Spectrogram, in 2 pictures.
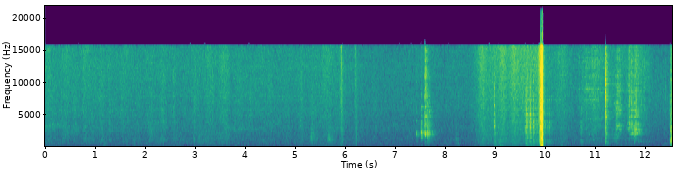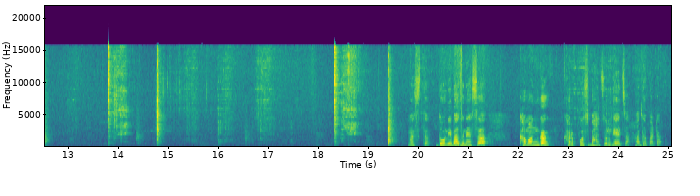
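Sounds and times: faint background noise: 0.0 - 25.0
metal turner scraping on a griddle: 10.6 - 12.1, 13.8 - 17.6, 18.3 - 19.0.

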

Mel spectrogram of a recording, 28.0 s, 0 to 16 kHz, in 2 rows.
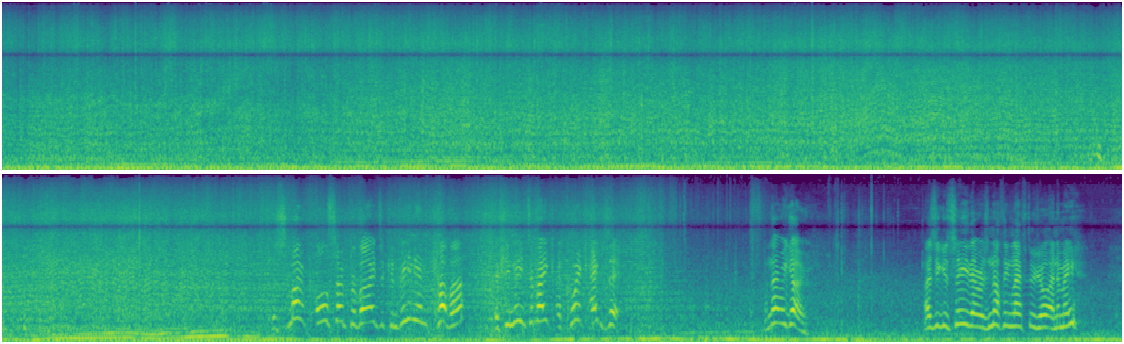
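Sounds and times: firework fountain hissing: 0.0 - 25.0.

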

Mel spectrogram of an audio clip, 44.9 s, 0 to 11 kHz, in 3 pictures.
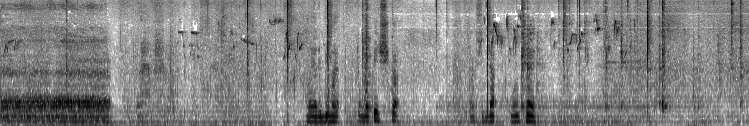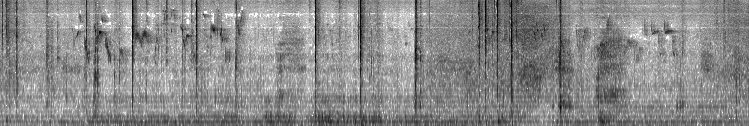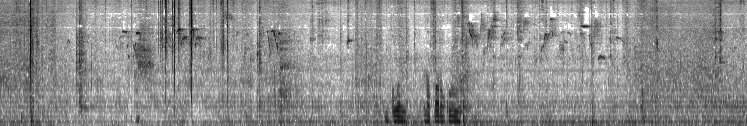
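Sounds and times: camp gear clicks and knocks: 8.6 - 20.4, 21.1 - 26.8, 28.4 - 38.4
soft rustling: 12.0 - 17.4, 22.4 - 26.9, 28.5 - 32.4, 42.4 - 44.9.

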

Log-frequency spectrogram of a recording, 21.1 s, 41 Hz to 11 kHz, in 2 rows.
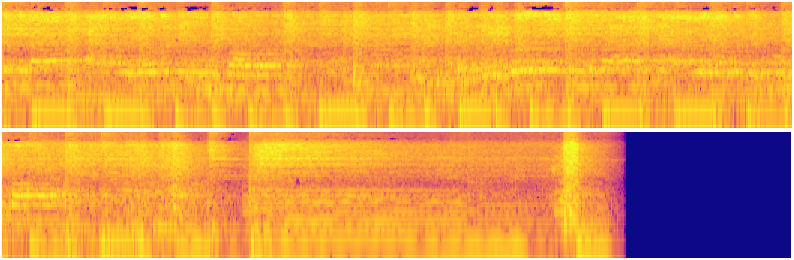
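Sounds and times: drum kit beat: 0.0 - 16.0
electric guitar lead: 0.0 - 18.7
upright bass: 0.0 - 18.8.

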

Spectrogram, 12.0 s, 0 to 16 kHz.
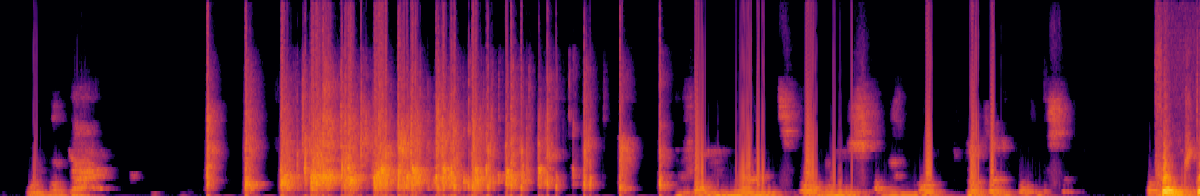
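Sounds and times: audience applauding: 2.4 - 6.7.

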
